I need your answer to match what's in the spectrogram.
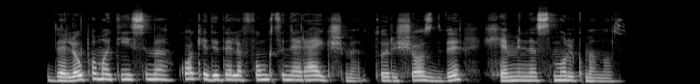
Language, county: Lithuanian, Vilnius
